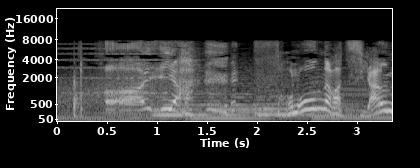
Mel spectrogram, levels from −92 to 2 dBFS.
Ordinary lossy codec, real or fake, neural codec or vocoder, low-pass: none; real; none; none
